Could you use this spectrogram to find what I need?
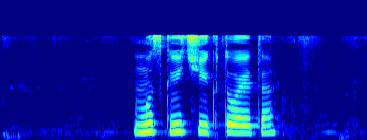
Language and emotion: Russian, neutral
